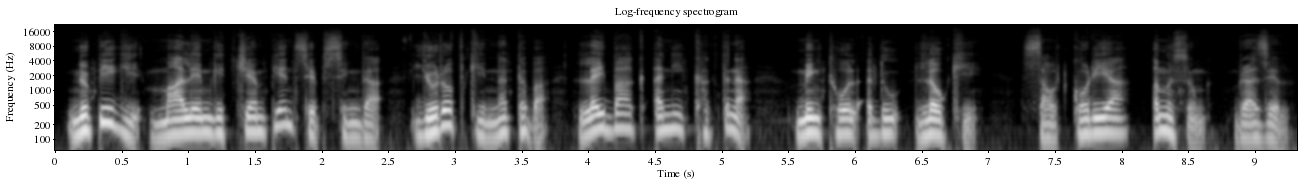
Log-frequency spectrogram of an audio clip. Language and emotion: Manipuri, neutral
